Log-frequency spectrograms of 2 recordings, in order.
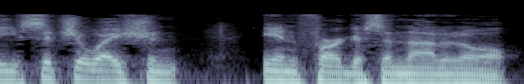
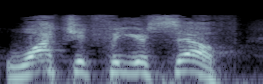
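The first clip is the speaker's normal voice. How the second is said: usual speaking voice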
